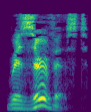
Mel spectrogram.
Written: reservist

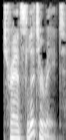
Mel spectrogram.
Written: transliterate

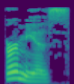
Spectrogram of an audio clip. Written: Ermias

